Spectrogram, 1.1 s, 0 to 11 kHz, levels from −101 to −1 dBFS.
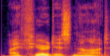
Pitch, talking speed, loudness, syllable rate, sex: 100 Hz, 270 wpm, -16 LUFS, 5.4 syllables/s, male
